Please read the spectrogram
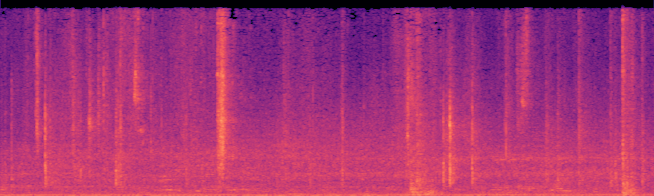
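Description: A steady low hum, with scattered clicks and knocks as a racing sidecar outfit is handled on a tiled paddock floor; two louder knocks come about five seconds in and near the end.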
